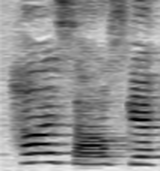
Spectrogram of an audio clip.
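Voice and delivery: high, sing-song mock hello; cheerful greeting. Villagers on boats greeting each other, high cheerful. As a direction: chirp it like a happy villager. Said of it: "they're all like".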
